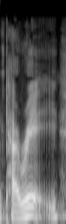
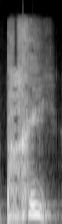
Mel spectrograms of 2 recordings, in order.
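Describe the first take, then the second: First: "Paris" said as pa-REE with an English r and silent s; "Paris" with silent s, no French r; French name, English sounds. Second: "Paris" as pa-REE with a throaty French r; "Paris" said fully French, silent s; full French pronunciation. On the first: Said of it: "English people are capable of saying". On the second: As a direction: rasp the r of "Paris" at the back of the throat. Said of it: "can't do that sound". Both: Shown as a demonstration.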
